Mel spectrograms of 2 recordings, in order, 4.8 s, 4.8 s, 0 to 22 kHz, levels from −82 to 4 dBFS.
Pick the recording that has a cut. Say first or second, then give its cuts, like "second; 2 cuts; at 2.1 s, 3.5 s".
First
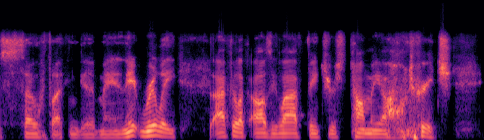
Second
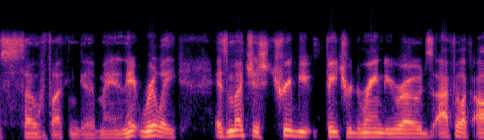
first; 1 cut; at 2.1 s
